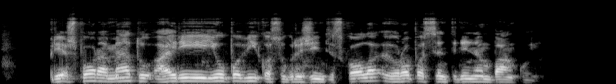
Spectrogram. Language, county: Lithuanian, Kaunas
